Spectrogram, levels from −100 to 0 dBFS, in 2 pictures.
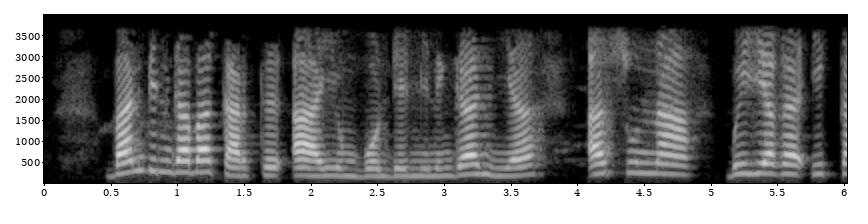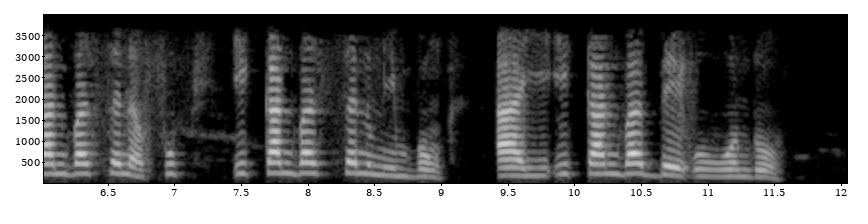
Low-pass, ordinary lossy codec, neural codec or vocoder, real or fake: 3.6 kHz; AAC, 24 kbps; none; real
